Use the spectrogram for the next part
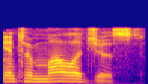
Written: entomologist

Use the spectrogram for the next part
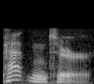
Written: patentor

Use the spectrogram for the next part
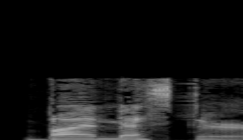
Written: bimester

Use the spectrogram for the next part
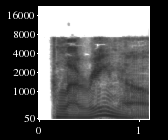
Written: clarino

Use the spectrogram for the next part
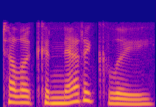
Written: telekinetically

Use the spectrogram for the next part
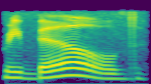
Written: rebuild

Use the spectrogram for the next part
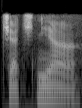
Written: Chechenia

